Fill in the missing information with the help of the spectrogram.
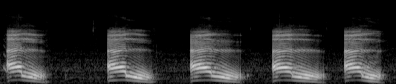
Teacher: Lam itu ya tepi lidah bagian kiri dan kanan, bagian tepi lidah kiri kanan, ya tepi lidah depan sampai ke ujung lidah nempel. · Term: huruf lam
